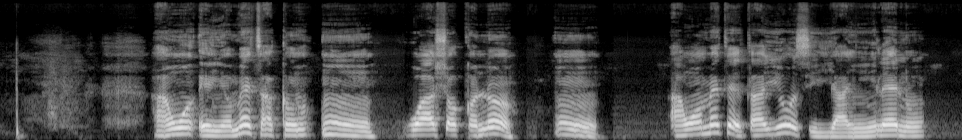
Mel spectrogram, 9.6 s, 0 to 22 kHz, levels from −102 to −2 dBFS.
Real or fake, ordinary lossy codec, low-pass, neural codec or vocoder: fake; none; 19.8 kHz; vocoder, 44.1 kHz, 128 mel bands every 256 samples, BigVGAN v2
